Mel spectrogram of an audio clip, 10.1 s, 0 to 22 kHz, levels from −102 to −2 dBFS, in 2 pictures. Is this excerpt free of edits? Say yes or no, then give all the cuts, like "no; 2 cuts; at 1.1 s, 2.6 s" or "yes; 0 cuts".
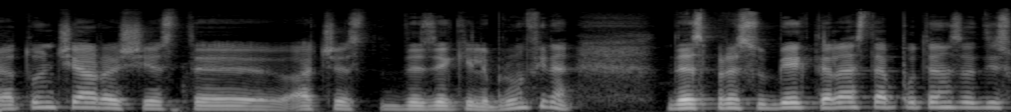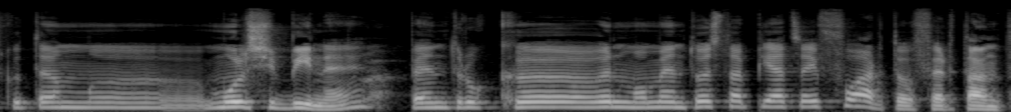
yes; 0 cuts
